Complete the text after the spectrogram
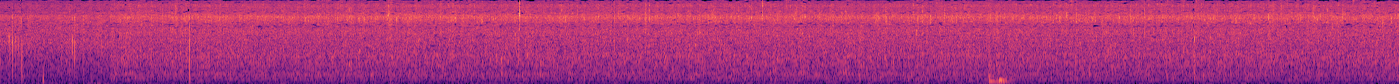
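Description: Water trickles steadily from a pipe.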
